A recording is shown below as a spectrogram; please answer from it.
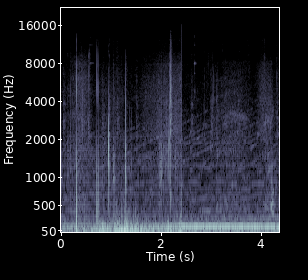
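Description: Fishing rod and reel being handled, giving about half a dozen sharp clicks and knocks over the first two and a half seconds, with a low thud about a second in. A steady low rumble follows.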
